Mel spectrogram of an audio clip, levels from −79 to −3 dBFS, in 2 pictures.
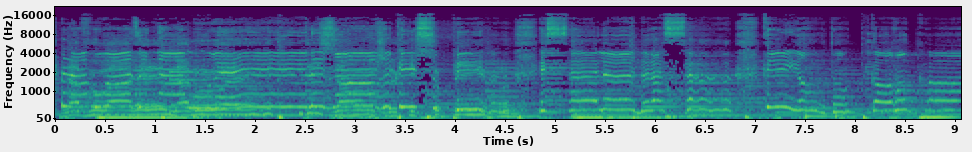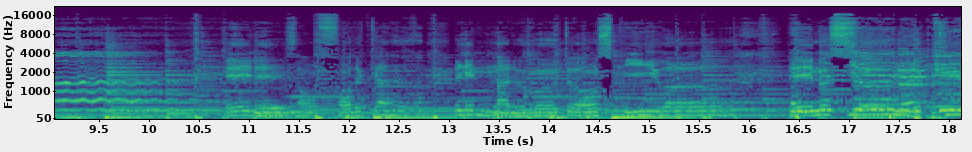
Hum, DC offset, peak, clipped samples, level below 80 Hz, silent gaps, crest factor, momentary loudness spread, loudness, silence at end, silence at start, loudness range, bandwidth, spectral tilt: none; under 0.1%; -4 dBFS; under 0.1%; -30 dBFS; none; 16 dB; 8 LU; -22 LUFS; 0 s; 0 s; 5 LU; 17 kHz; -4 dB/octave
